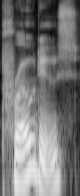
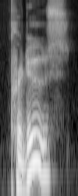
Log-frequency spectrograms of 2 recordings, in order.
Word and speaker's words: produce: are two different words sometimes you say produce using the long o produce is another name for fruits and vegetables and produce spelled exactly the same but pronounced differently is the verb to manufacture products produce we cannot say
